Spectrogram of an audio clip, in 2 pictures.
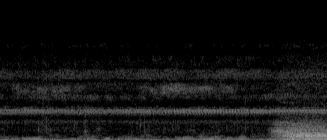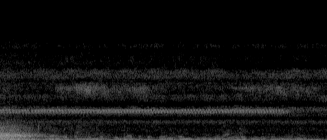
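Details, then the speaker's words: A sleeping bull elephant in Thailand, described as a white elephant, snores: a single deep, rough snoring breath, with steady insect chirping outdoors. "และนี่ก็คือเสียงนอนกรนของพ่อภัยเอกชัยที่ผมนำมาฝากท่านผู้ชมในวันนี้"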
